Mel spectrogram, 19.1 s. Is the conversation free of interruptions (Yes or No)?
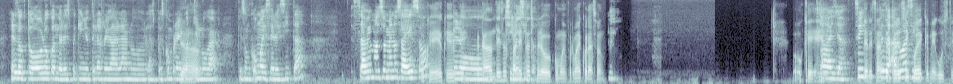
No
